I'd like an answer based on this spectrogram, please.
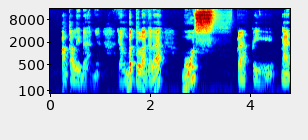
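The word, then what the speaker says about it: المستقيم: Nah, caranya ketika setelah membunyikan huruf mim yang berharakat dhammah, ketika memoncongkan bibir, langsung ketika membaca huruf sin harus ditarik terlebih dahulu. Mustaqim. Mustaqim. Supaya huruf sinnya itu tidak terbaca shad.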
